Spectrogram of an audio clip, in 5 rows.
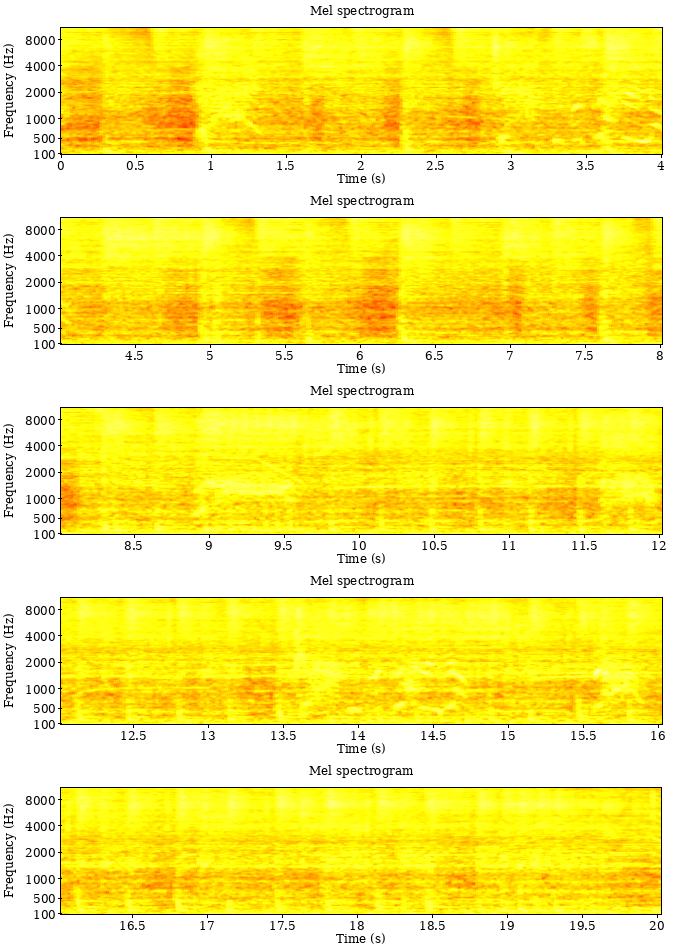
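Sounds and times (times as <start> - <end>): live heavy rock music: 0.0 - 20.0
person shouting: 8.9 - 9.6.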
